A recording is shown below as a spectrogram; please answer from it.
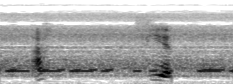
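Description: Spoof shortwave numbers-station broadcast: a voice reads single digits, the loudest about a second and a half in, over steady radio hiss and a continuous tone broken by short regular gaps.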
